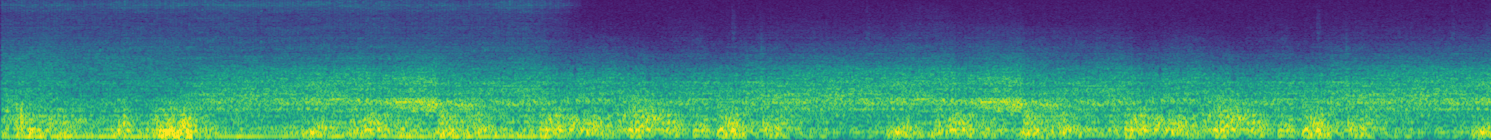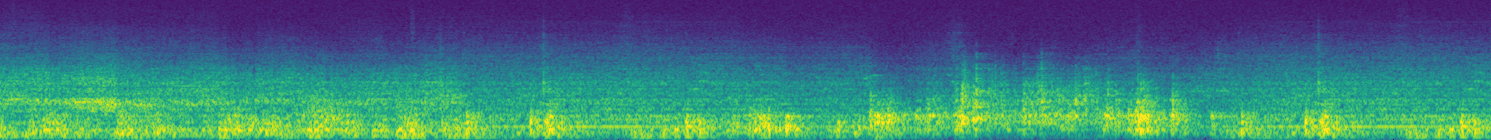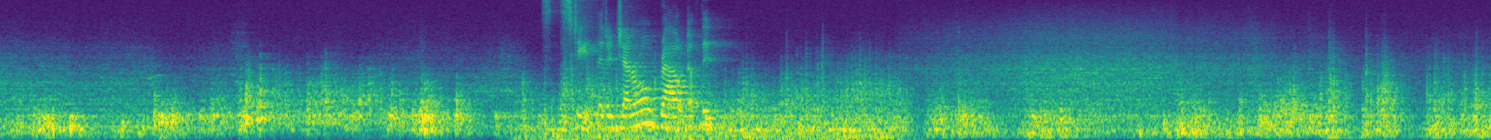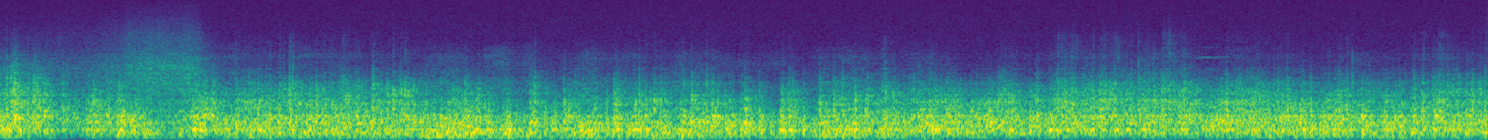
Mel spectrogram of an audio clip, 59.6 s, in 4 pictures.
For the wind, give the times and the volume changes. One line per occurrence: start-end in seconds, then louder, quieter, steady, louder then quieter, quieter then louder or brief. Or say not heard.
0.0-59.5 steady.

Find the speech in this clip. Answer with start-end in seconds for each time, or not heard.
35.2-37.0.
